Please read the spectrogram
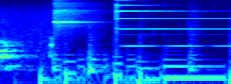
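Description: Editing sound effects: a short swish about half a second in, then a bright bell-like ding just over a second in that rings on and fades slowly.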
